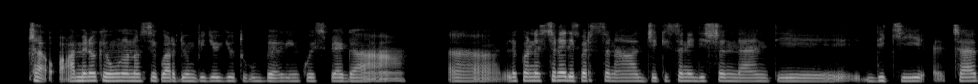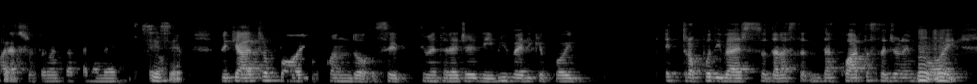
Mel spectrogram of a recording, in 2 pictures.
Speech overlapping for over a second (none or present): none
